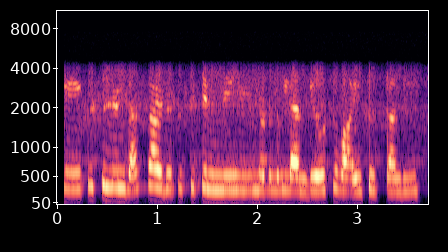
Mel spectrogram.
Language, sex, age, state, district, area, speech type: Punjabi, female, 30-45, Punjab, Mohali, urban, conversation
